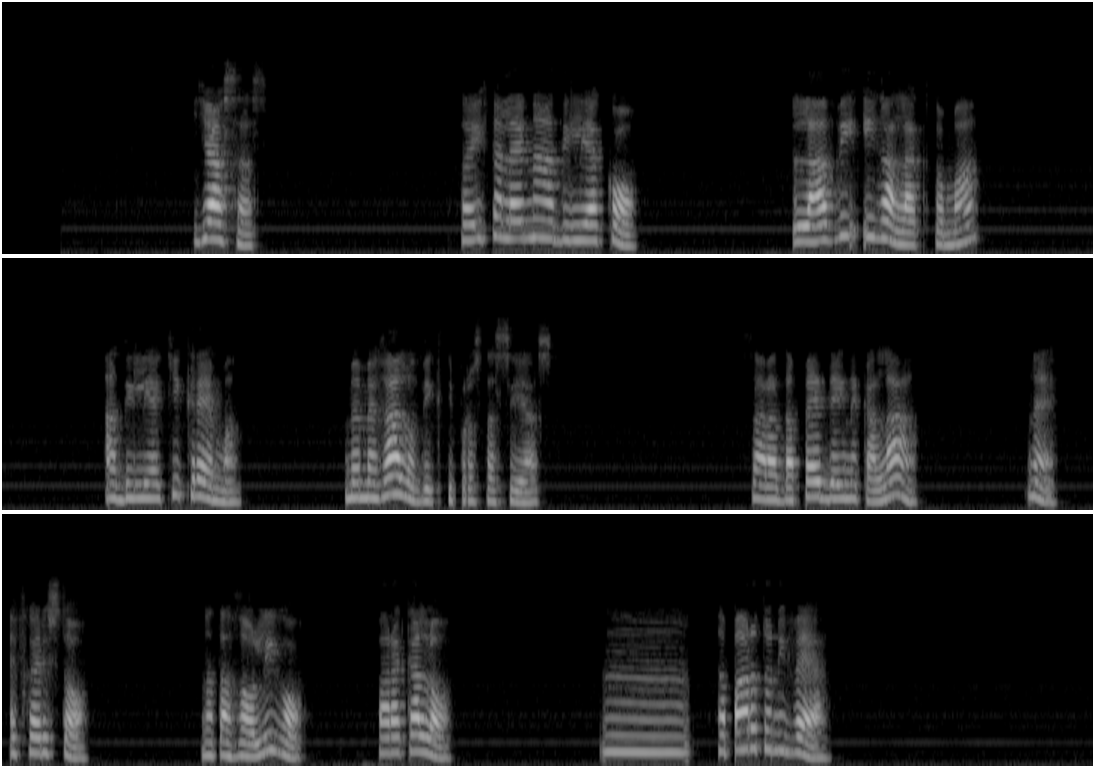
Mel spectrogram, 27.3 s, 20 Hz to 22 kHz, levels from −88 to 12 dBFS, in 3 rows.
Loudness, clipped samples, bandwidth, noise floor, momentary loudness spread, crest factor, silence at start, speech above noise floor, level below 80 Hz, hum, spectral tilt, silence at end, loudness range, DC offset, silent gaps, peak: -30 LUFS; under 0.1%; 7.4 kHz; under -90 dBFS; 13 LU; 22 dB; 1.6 s; over 61 dB; -72 dBFS; 50 Hz at -65 dBFS; -7 dB/octave; 2.2 s; 5 LU; under 0.1%; none; -12 dBFS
